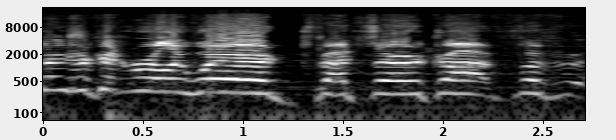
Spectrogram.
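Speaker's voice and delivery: put-on very loud, high, old-timey field reporter voice. Voicing the internet correspondent reporting from the panel: imagined voice of Epidemic. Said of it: "That's what I imagine Epidemic sounds like".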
